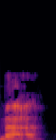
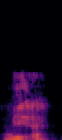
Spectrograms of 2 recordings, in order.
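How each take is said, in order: First: The word is said with a long aa sound. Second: The word is said with a short i sound. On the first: The speaker calls it wrong. "ما هي مائة" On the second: The speaker calls it right. "هذا الأليف لا ينطق"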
